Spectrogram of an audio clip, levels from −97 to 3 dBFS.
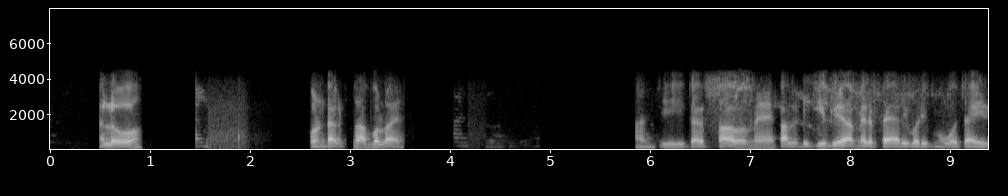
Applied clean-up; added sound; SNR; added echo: none; none; none; none.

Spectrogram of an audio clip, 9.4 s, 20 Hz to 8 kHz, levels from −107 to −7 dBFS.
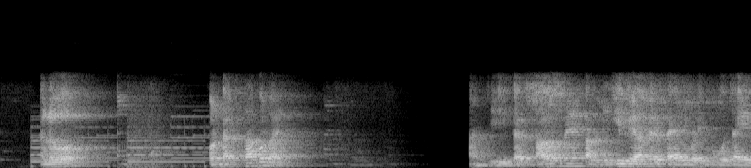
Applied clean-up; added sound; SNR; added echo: none; Electric guitar; 17 dB; reverberation time 1.1 s.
